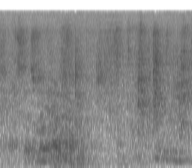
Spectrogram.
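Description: Quiet, indistinct speech in a meeting room, softer than the main speaker's voice.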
